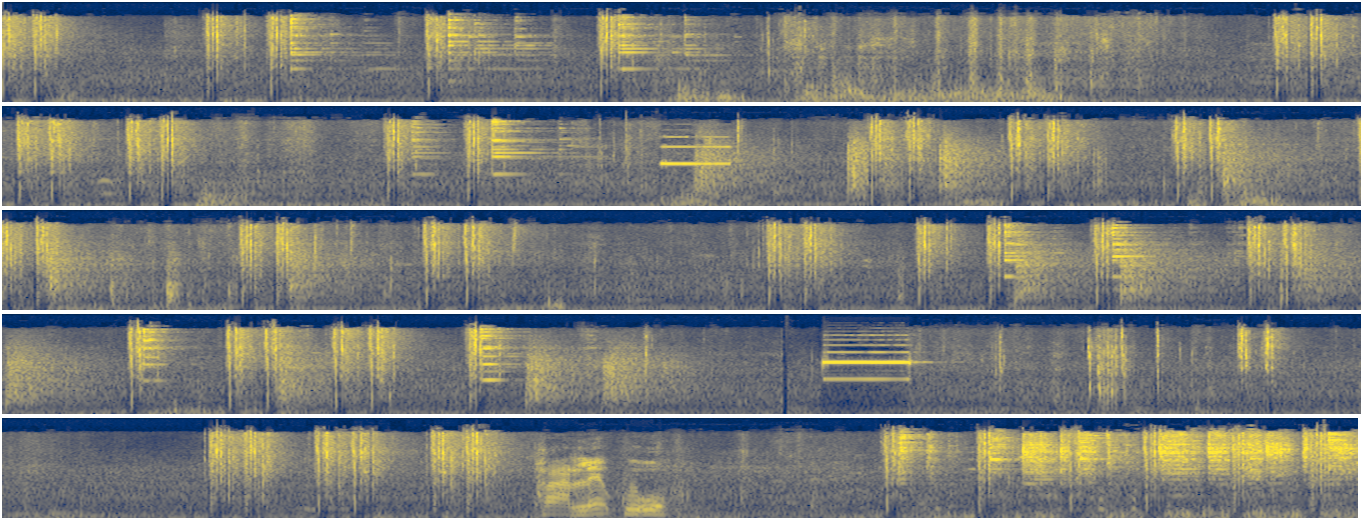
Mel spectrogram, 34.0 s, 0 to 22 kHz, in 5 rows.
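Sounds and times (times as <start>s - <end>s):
airsoft gun shots: 10.1s - 14.2s, 14.8s - 16.1s.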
